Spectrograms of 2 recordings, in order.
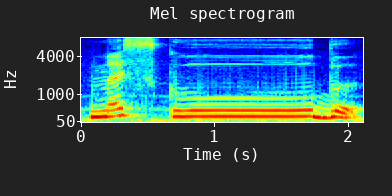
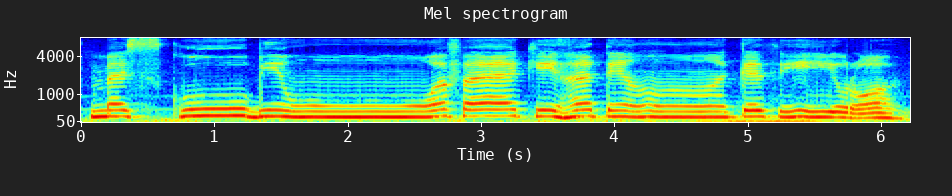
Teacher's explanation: رکیں گے تو قلقلہ ہوگا، نہیں رکیں گے تو ادغام بالغنہ ہوگا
